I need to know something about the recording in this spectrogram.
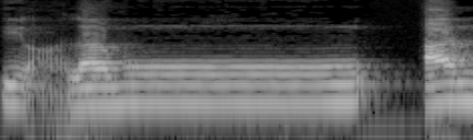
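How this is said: The reading is cut with a break before 'an'. The speaker calls it wrong. "tidak boleh sakta"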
